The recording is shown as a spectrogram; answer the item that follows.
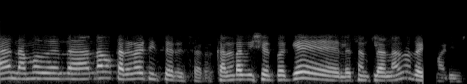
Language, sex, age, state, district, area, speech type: Kannada, female, 30-45, Karnataka, Gulbarga, urban, conversation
